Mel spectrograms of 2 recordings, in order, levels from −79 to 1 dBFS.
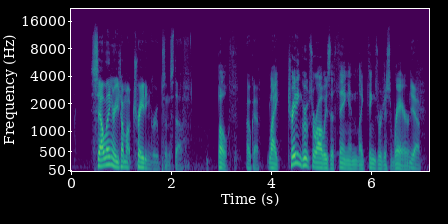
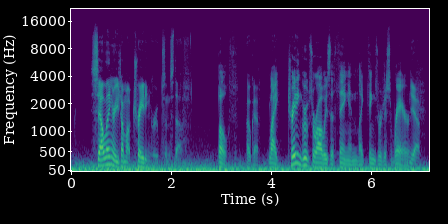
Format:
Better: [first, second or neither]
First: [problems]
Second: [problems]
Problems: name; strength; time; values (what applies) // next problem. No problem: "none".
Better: first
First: none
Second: low rumble; faint; throughout; 25 dB below the speech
